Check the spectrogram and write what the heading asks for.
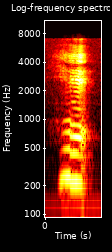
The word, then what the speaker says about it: へ: He, and this hiragana letter also has another sound which is e when it is used in a sentence as a destination particle.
